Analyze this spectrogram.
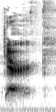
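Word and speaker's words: Darrick: questions about Derek he you spelled Derek d a r r i c k yeah so it's different he's but you say it like Derek I'm not gonna get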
